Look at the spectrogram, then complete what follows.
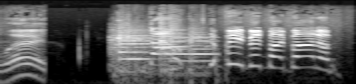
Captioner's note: metal clanking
